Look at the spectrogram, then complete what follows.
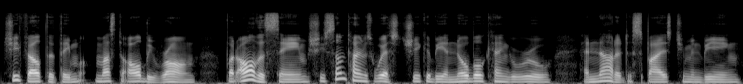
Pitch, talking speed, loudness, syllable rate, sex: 125 Hz, 220 wpm, -19 LUFS, 5.6 syllables/s, male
